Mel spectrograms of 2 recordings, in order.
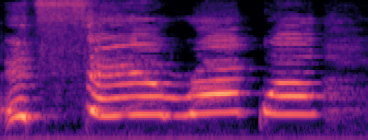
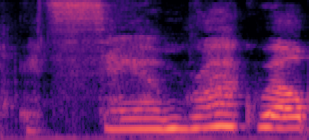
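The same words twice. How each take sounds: First: Very high, slow, drawn-out shriek; high excited squeal. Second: Said in the usual way. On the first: Real, not acted. Announcing her favorite actor to viewers, squealing. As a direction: squeal the name like a thrilled fan.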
